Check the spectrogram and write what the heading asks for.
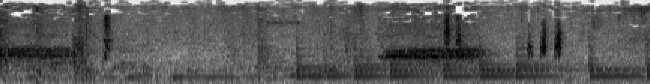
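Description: Harsh, grating calls of Javan mynas, once at the start and again about three seconds in, with a few sharp clicks. Background music with an even pulse comes in about halfway through.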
